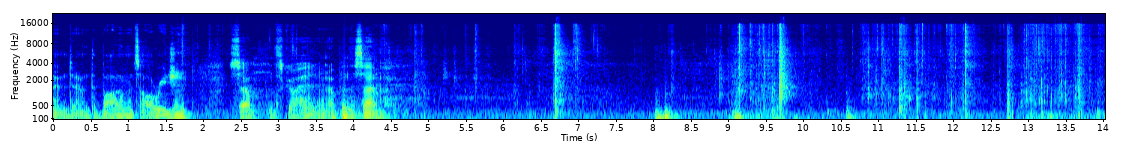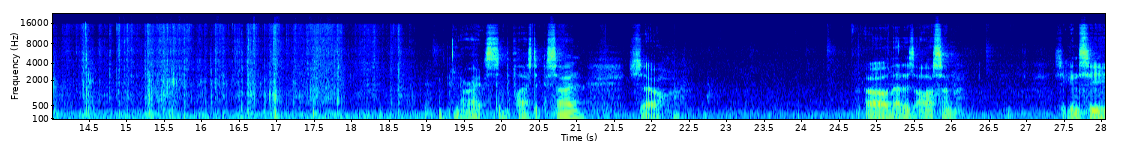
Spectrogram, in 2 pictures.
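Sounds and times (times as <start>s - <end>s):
plastic wrapping tearing: 8.7s - 18.9s
plastic wrapping crinkling: 8.7s - 19.2s.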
